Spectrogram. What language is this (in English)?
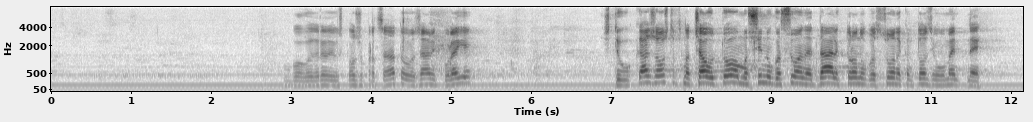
Bulgarian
